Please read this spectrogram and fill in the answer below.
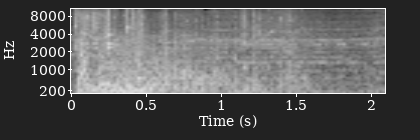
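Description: A sudden loud crash of a stack of bricks toppling and clattering down, dying away over about a second and a half, over background music.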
